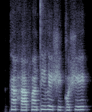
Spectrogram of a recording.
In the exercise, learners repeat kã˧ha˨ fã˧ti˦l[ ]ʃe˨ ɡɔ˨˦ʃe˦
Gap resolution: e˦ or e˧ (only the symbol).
e˧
